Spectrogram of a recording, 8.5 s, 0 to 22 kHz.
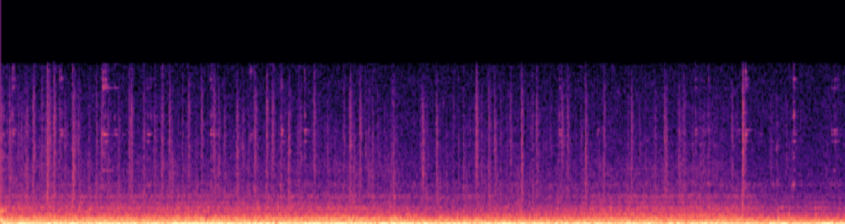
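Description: Land Rover Defender 90's diesel engine and tyres at a steady cruise on a paved road: an even, low rumble with road noise.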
